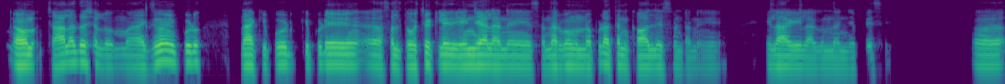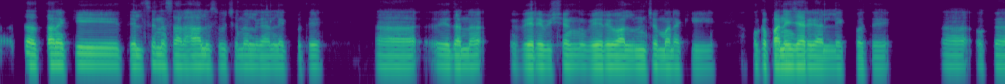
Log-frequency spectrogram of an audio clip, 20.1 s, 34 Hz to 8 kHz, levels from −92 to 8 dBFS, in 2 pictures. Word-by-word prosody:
అవును. 120 0 +8 0.2
చాలా 125 +4 +5
దశలు. 120 -5 +1 0.2
మాక్సిమం 110 +8 +4
ఇప్పుడు 145 0 +3 0.5
నాకు 120 -2 +5
ఇప్పటికిప్పుడే 125 0 -1 0.4
ఆహ్, 120 - +1
అసలు 115 0 -3
తోచట్లేదు, 120 +1 +2
ఏం 115 - +4
జేయాలనే 115 -1 +4 0.2
సందర్భం 110 +1 0
ఉన్నప్పుడు 110 +4 0
అతనికి 115 -1 -4
కాల్ 110 0 +3
జేస్తుంటాను. 100 -2 -10
ఎ - - -17 0.5
ఇలాగ, 110 -1 +2
ఇలాగుందని 100 -1 -8
జెప్పేసి. 95 - -15 0.9
ఆహ్, 115 0 -1 0.3
త - - -20 0.2
తనకి 125 0 +3 0.5
తెలిసిన 115 +2 -2
సలహాలు, 115 0 +1
సూచనలు 110 0 -5
గాని 110 0 -3
లేకపోతే 105 +1 -7 0.7
ఆహ్, 110 0 -2 0.3
ఏదన్నా 110 0 0 0.5
వేరే 110 0 +4
విషయం 110 +1 -3 0.2
వేరే 110 0 +4
వాళ్ళ 105 0 +3
నుంచే 110 +2 -3
మనకి 105 0 -6 0.6
ఒక - - -7
పని 110 0 +6
జరగాలి, 105 -2 +2
లేకపోతే 100 0 -9 0.7
ఆహ్, 115 0 -5 0.2
ఒక - - -43
110 Hz, 130 wpm, -24 LUFS, 110-115 Hz, 0.9 s, అవును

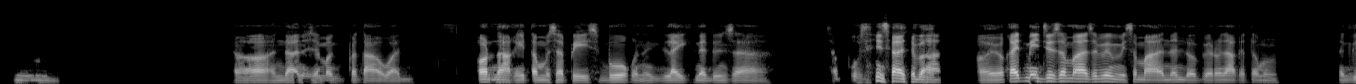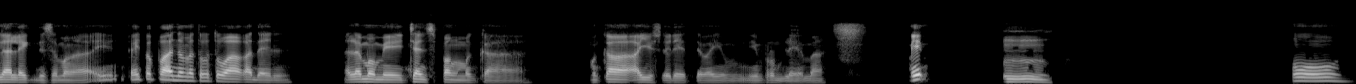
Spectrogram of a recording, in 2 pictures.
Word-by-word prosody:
Mm. 100 -5 -12 1.7
Oo, 90 +2 -1
handa 95 +3 0
na 105 - -5
siya 100 +1 -7
magpatawad 85 -3 -4 0.7
or 120 - +9
nakita 105 -2 +1
mo 100 -1 -4
sa 105 0 0
Facebook, 100 +2 -1
nag-like 90 +2 -3
na - - 0
do'n 95 0 -7
sa 90 -2 -4 0.6
sa - - -10
post - - -8
niya - - +4
sa - - +9
'di - - -1
ba? - - +3 0.4
Oo, 100 +1 -2
yung 105 +1 -1
kahit 145 +3 +8
medyo 150 -1 +3
sama 140 -3 +5
sabihin 135 +1 0
mo 115 - -5
may 105 - -2
samaan 105 -1 0
ng 110 0 -5
loob. 95 -2 -5
Pero 100 +1 -5
nakita 105 -1 -4
mong 95 -1 -12 0.6
nagla-like 110 +1 +2
do'n 100 - -5
sa 105 - -4
mga, 100 -1 -5 0.2
eh - - -5
yun, - - -16
kahit 115 +2 -2
papaano 190 +9 +5
matutuwa 155 -7 +2
ka - - +2
dahil 100 -1 -6 0.5
alam 120 +3 +1
mo 125 - +4
may 110 -2 +1
chance 115 +2 +2
pang 110 -1 -1
magka 85 -3 -9 0.7
magkaayos 110 -4 +2
ulit, 95 -1 -6
'di - - -10
ba, 95 - -7
'yong, 90 0 -14
'yong 95 - -13
problema. 90 -2 -10 0.8
Mem - - +9 0.8
mm. 125 -4 -1 2.4
Oo. 165 -1 +1
100 Hz, 135 wpm, -24 LUFS, 95-115 Hz, 2.4 s, or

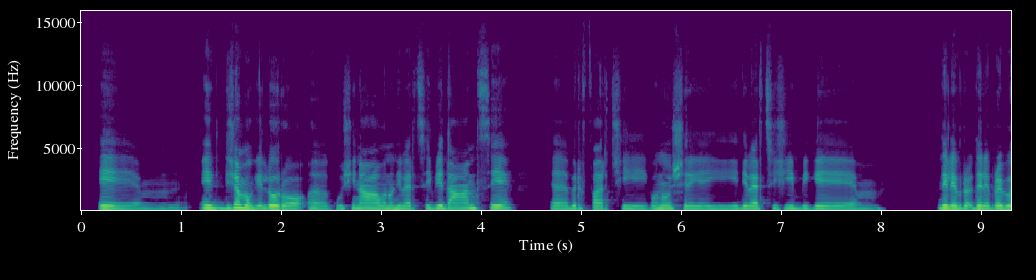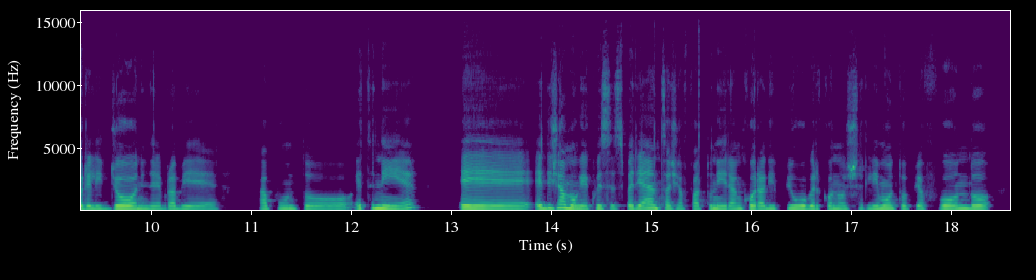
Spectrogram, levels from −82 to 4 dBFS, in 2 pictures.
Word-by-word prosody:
Ehm, 210 +2 -3
e 240 -3 +5
diciamo 235 +2 +5
che 220 0 -1
loro, 225 -4 +5
uhm, 215 -3 -6
cucinavano 220 0 -1
diverse 215 +1 -2
pietanze, 230 +2 +1 0.3
ehm, 215 -3 -4
per 215 -1 -3
farci 210 -1 -5
conoscere 220 0 -1
i 200 0 -5
diversi 220 +1 -2
cibi 210 0 -5
che 195 -1 -3
mhmm, 185 0 -15 0.5
del 225 -2 +5
delle 220 -1 +4
proprie 225 +1 +3
religioni, 215 0 +2
delle 205 0 -4
proprie 200 -2 -5 0.4
appunto 210 -2 -5
etnie, 235 +3 +2 0.4
ehm, 230 -2 +3
e 240 - +3
diciamo 250 0 +3
che 225 -1 0
questa 230 +1 -4
esperienza 235 +1 0
ci 225 - -8
ha - - -8
fatto 215 +1 -7
unire 215 -1 0
ancora 220 +1 0
di 215 0 -4
più, 230 +1 +1
per 215 -1 -2
conoscerli 215 0 -5
molto 225 0 0
più 225 +2 -6
a - - -6
fondo, 230 +1 0
220 Hz, 145 wpm, -23 LUFS, 210-230 Hz, 0.5 s, e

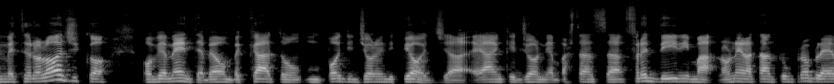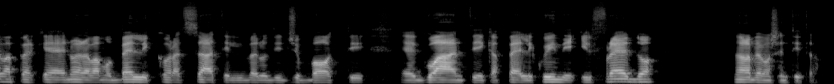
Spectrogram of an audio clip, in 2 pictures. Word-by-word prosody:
metereologico, 135 - +1 0.4
ovviamente 135 0 +2
abbiamo 120 0 0
beccato 115 +1 +1
u 110 +1 -7
un 115 -2 -8
po' 135 +1 -1
di 125 -3 -9
giorni 125 0 -3
di 115 0 -7
pioggia 100 -5 -1
e 105 - -3
anche 115 0 0
giorni 120 0 -3
abbastanza 115 +2 -4
freddini, 135 0 0
ma 115 -2 +2
non 115 +5 -3
era 125 -2 +3
tanto 125 0 -1
un 125 - -11
problema 130 -4 -1
perché 110 -1 -2
noi 115 +1 -1
eravamo 105 -1 +1
belli 110 +1 +2
corazzati 105 -1 -1
a - - -4
livello 100 0 -6
di 100 +1 -9
giubbotti, 100 +1 -3 0.3
ehm, 100 -1 -3
guanti, 105 -1 +6
cappelli, 100 -3 -1
quindi 115 -3 0
il 105 +1 -4
freddo 125 0 +3 0.7
non 115 0 +3
l'abbiamo 105 -3 +3
sentito. 350 - -9
115 Hz, 145 wpm, -25 LUFS, 105-125 Hz, 0.7 s, guanti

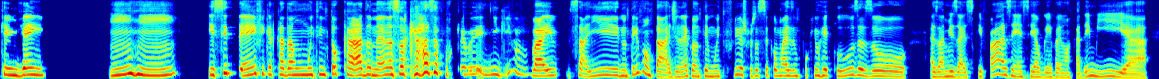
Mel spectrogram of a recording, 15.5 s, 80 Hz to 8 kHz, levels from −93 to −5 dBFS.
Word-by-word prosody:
quem 240 -4 +4
vem 245 0 +4 0.9
Uhum. 240 0 +4 0.4
E, 235 - +2
se 305 +8 +4
tem, 255 -3 +2
fica 275 -3 -3
cada 245 -1 +1
um 240 0 +2
muito 245 +1 +1
intocado, 255 -2 +4
né, 225 0 +1
na 255 - +4
sua 275 +2 +4
casa, 325 +5 +5
porque 260 - -9 0.3
ninguém 250 - -5 0.2
vai 215 +1 +3
sair, 230 +3 -4
não 210 - -1
tem 205 - -4
vontade, 185 - -2
né? 180 - -3
Quando 200 -2 -4
tem 205 - -2
muito 190 0 -6
frio, 250 +2 -6
as 245 - -1
pessoas 205 -2 -8
ficam 220 -2 -5
mais 210 -1 -2
um 210 - -3
pouquinho 215 +2 -7
reclusas, 215 0 -2
ou 195 -4 -3 0.3
as 175 - -4
amizades 175 -2 -4
que 185 - -9
fazem, 240 -7 -2
assim, 185 0 -6
alguém 165 -2 -6
vai 160 -1 -7
numa 150 0 -8
academia, 175 -2 -4
225 Hz, 170 wpm, -22 LUFS, 195-245 Hz, 0.9 s, casa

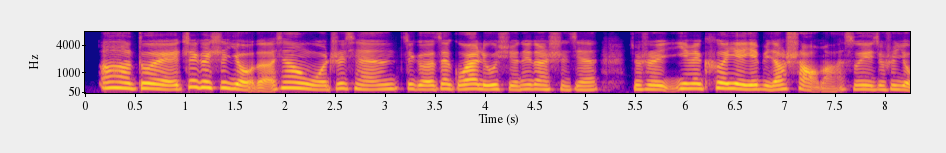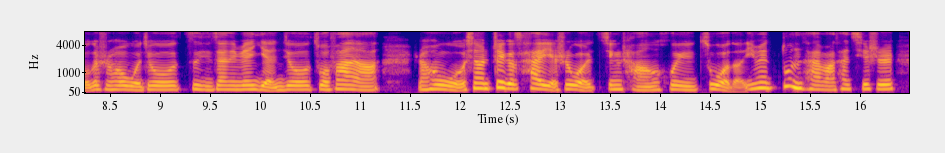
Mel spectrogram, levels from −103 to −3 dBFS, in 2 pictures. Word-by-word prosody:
啊， 270 0 +4
对， 225 -5 +4
这 310 +8 0
个 290 -1 +5
是 275 0 0
有 260 +4 +4
的。 - - -1
像 270 -3 +4
我 195 -2 0
之 240 +6 -3
前 215 -1 -3
这 230 -2 -4
个 200 -1 +1
在 230 +3 0
国 205 0 -3
外 230 +1 +6
留 205 0 +3
学 200 -3 -4
那 210 +3 -3
段 210 -2 -1
时 200 -2 -9
间， 180 +1 -5 0.3
就 205 - -3
是 200 -2 +1
因 240 0 -1
为 235 -1 +3
课 260 +2 +2
业 240 -2 +6
也 205 +1 +6
比 195 -3 -3
较 200 +2 +2
少 230 - -1
嘛， - - -10
所 205 -1 -5
以 200 -1 +1
就 195 +1 -6
是 200 +1 -4
有 190 - -1
的 195 - -2
时 200 -1 -9
候 195 0 -2
我 175 -3 -1
就 190 +2 -2
自 205 +2 -7
己 185 -3 -6
在 200 +1 -2
那 195 - -4
边 200 +1 -1
研 170 -2 -1
究 195 +1 -1
做 195 0 -2
饭 215 0 +2
啊， 170 -2 0 0.4
然 190 - -4
后 215 +1 0
我 175 -7 0
像 250 +3 +1
这 285 +1 +4
个 235 - +4
菜 235 0 0
也 200 - +1
是 215 - -2
我 180 -7 +1
经 210 +6 -6
常 165 -3 -4
会 185 -2 -4
做 215 +1 -1
的。 - - -8
因 230 - -3
为 270 0 +3
炖 275 +1 +1
菜 210 -2 -4
嘛， 180 -1 -2
它 225 +4 -6
其 220 +1 -4
实， 215 0 -1
210 Hz, 275 characters per minute, -19 LUFS, 195-230 Hz, 0.4 s, 外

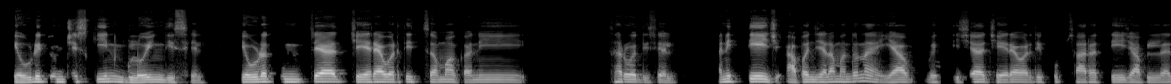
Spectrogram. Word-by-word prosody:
तेवढी 105 +4 +4
तुमची 125 +1 -2
skin 125 +1 -1
glowing 110 +1 +3
दिसेल. 100 -3 -5 0.4
तेवढं 115 +3 +5
तुमच्या 125 +1 +5 0.2
चेहऱ्यावरती 120 0 +3
चमक 115 -2 -2
आणि 110 0 -5 0.9
सर्व 120 -2 +2
दिसेल 105 -3 -5 0.4
आणि 130 +3 +2 0.2
तेज 130 -3 +5
आपण 115 -1 +1
ज्याला 115 +2 0
म्हणतो 125 +3 -3
ना, 150 -2 -1
या 105 +2 0 0.2
व्यक्तीच्या 110 +3 -2
चेहऱ्यावरती 110 0 -1
खूप 110 - -13
सारं 110 0 -2
तेज 105 0 -3
आपल्याला 105 +1 -4
110 Hz, 130 wpm, -23 LUFS, 105-120 Hz, 0.9 s, तेवढं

